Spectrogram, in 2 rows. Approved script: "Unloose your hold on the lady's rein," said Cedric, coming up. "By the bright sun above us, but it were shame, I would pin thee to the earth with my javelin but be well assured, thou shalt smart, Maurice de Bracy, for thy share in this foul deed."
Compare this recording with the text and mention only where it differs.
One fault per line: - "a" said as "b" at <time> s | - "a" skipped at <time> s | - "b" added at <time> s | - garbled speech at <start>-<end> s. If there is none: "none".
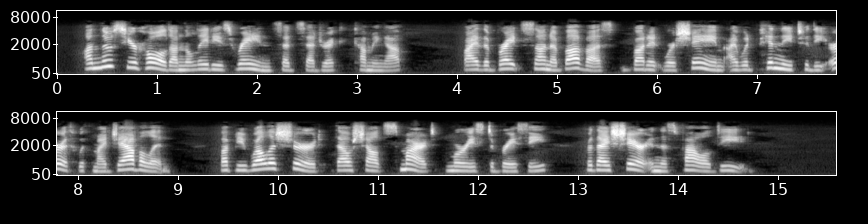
none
